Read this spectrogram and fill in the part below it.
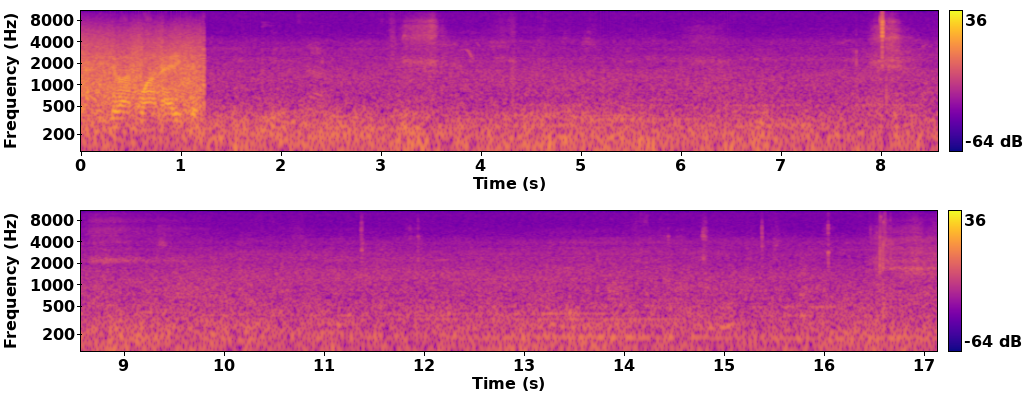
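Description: An Air New Zealand airliner on approach to land at Gold Coast Airport, out over the Currumbin Beach area, gives a distant, steady low roar against wind rumble, with faint voices now and then.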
